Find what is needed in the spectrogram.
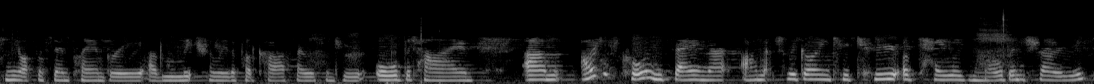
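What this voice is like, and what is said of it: Australian accent. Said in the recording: “Oh my God, accent, I didn't even notice.”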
